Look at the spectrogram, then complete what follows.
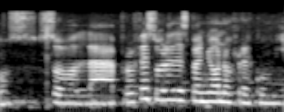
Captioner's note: spanish; speaking spanish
